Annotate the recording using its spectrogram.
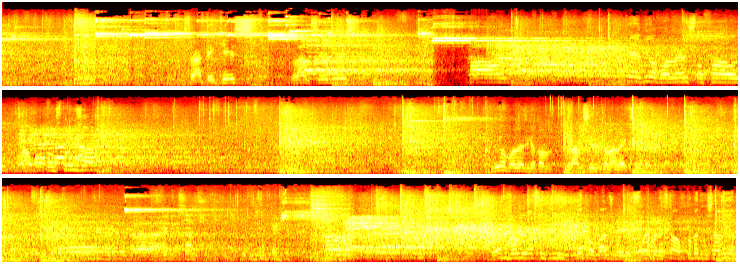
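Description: Men shout to each other across an echoing gym.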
